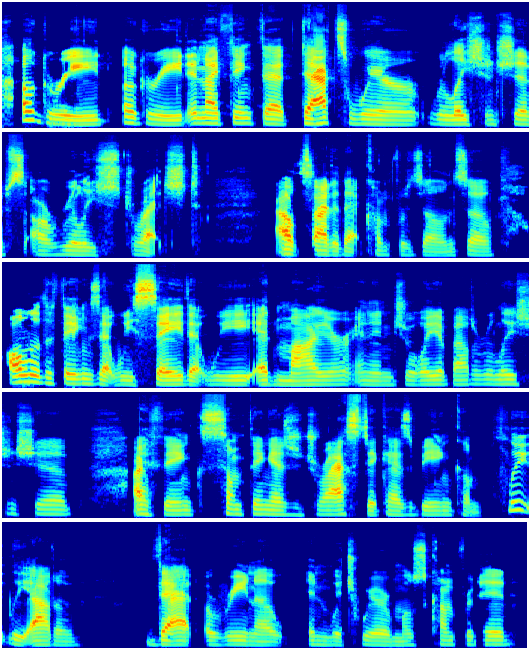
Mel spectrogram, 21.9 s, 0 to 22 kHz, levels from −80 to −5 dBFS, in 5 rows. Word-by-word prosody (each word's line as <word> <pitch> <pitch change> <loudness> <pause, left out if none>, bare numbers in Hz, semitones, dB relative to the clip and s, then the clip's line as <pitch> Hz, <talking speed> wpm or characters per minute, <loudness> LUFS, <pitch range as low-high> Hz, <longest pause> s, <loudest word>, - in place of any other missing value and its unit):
Agreed, 140 - +3
agreed. 140 -7 -1
And 165 +1 +2
I 160 - +8
think 165 +1 -4
that 140 -4 +2
that's 170 - +8
where 135 -3 -5
relationships 135 -1 0
are 120 -2 -7
really 120 -2 -8
stretched - - -2 0.6
outside - - +4
of - - -7
that - - -5
comfort 115 - -14
zone. 105 -1 -10
So 110 -1 -4 0.4
all 200 +3 +4
of 190 - -2
the 165 - -8
things 150 -1 -1
that 140 - -1
we 125 0 -8
say 130 +2 +10
that 130 - -3
we 130 0 -5
admire 125 +1 -2
and 125 0 -12
enjoy 125 +2 -7
about 130 0 -8
a 140 - -17
relationship, 140 0 -7 0.5
I 140 0 +3
think 130 0 -5
something 140 -2 +1
as 120 -4 -3
drastic 130 +2 +1
as 120 -2 -3
being 120 0 -7
completely 150 - -8
out 120 -1 +2
of 110 -1 -15 0.6
that - - +2
arena 120 -3 -4 0.3
in 125 -2 -12
which 115 - -8
we're 115 -4 -9
most 115 +1 -6
comforted, 125 0 -7
130 Hz, 135 wpm, -25 LUFS, 120-140 Hz, 0.6 s, say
